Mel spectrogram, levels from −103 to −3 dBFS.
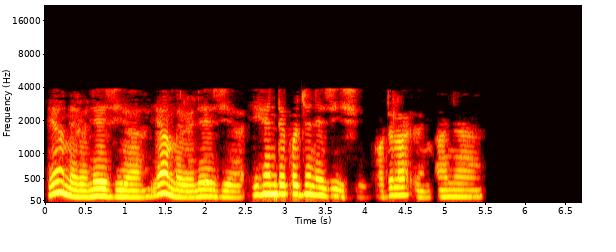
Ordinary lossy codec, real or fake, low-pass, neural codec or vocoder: AAC, 16 kbps; real; 7.2 kHz; none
